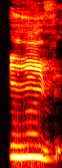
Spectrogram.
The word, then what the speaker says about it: Yves: It has to be none other than Yves Bissouma. 1 of 1 diamond. Congratulations, Nova. On a heater today. That was like the last thing I also expected. There we go. The S is silent, guys.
